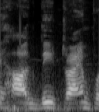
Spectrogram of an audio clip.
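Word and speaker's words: Arc de Triomphe: तो ये है भाई आर्क डी ट्रायम्फ, ट्रायम्फ बोल लो, ट्रायम्पो बोल लो, ट्रायम्पे बोल लो, जो इसकी प्रोनाउंसिएशन है वो वैसे आर्क डी ट्रायम्फ है, ट्रायम्पो प करके, ठीक है।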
